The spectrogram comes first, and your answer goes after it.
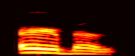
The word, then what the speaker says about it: herbal: Herbal. It's coming from herbs. Okay, herbs. Okay. Now there is no it's herbal herbs.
